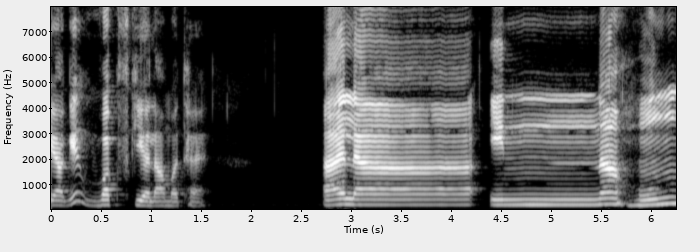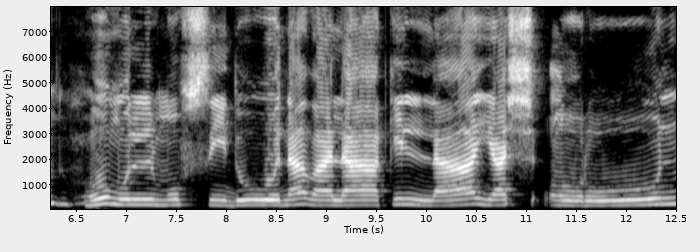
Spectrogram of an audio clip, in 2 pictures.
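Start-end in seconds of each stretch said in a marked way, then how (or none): 2.7-12.4 slow, melodic tajweed chant; Quran recitation. Shown as a demonstration. Teacher reciting the verse for students, slow melodic tajweed. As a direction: draw the verse out in measured recitation.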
